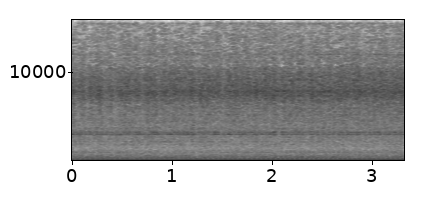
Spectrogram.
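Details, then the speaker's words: 1974 Chevy Vega after fuel system completion and tank leak repairs, first run on its own fuel with the electric fuel pump: deep, steady, even idle without stumbles or misses; engine running normally. "it's idling wow that's awesome finally finally it pays off we've got it running"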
